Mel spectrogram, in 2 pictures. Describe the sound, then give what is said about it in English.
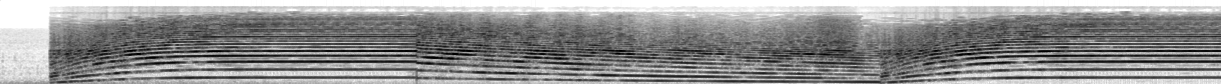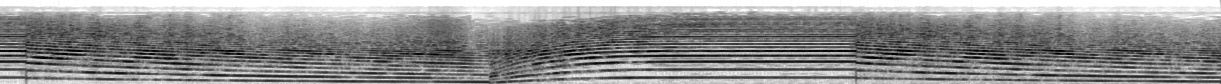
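A loud air raid siren wails alone in an animation of a neon crossing signal, its tone sweeping up sharply and then sliding slowly back down in long repeating cycles, about three full rises and falls. “According to people who remember the crossing, the air raid siren didn't go up and down in pitch like that.”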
